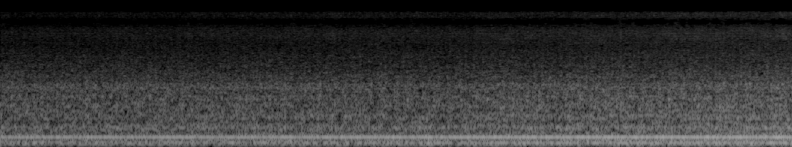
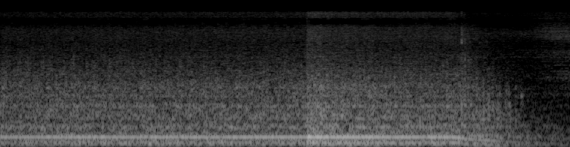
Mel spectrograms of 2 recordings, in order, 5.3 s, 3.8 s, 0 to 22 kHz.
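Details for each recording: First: Mercedes W140 V12 M120 started with the air filters removed, intake open: steady, even engine drone with a faint fine airy hiss from the intake suction, then shutdown. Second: Mercedes W140 V12 M120 right after new air filters are fitted, start test: a smooth, even idle with a steady mid-pitched tone that holds, then winds down as the engine shuts off; sounds healthy.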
